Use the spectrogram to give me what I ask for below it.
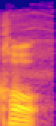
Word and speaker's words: CVLT: He immersed himself in online communities like CVLT, pronounced cult on Discord, learning extortion tactics.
